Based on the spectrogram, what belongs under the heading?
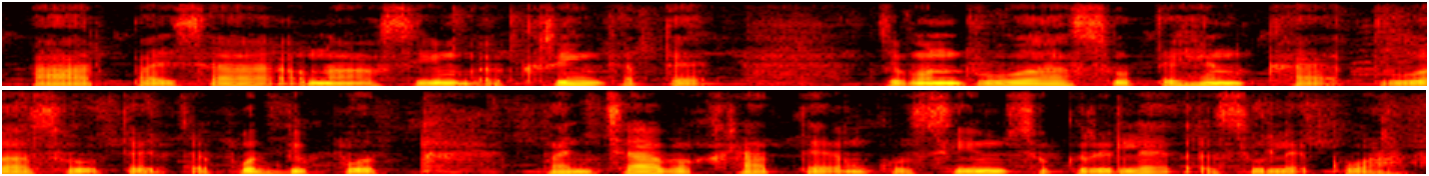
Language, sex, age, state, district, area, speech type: Santali, female, 30-45, West Bengal, Malda, rural, spontaneous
